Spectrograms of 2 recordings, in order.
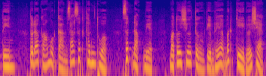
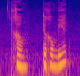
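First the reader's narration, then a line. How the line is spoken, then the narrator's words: Sighing reply. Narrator (Vietnamese): tôi thở dài đáp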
